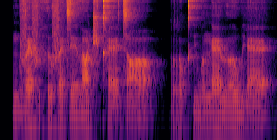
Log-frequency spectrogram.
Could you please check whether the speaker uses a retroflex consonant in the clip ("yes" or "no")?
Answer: no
